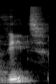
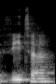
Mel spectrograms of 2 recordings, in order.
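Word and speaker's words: Vite: i experimented with recently was this tool called veet or you might pronounce it vita but it's feet um and it uses a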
